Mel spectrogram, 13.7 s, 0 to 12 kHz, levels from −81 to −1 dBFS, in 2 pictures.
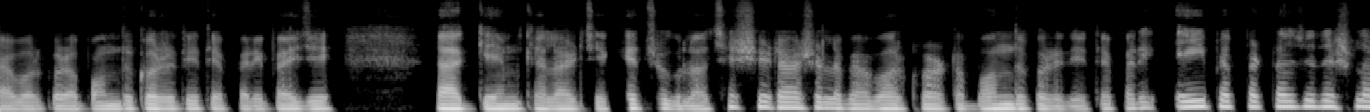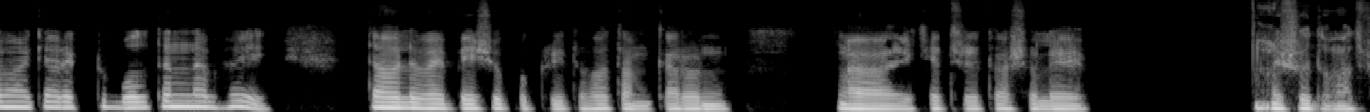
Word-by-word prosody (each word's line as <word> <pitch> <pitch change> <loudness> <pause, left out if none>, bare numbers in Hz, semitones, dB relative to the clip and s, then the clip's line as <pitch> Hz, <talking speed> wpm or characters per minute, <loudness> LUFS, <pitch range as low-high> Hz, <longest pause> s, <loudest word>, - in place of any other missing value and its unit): ব্যবহার 100 0 -2
করা 105 -1 0
বন্ধ 110 +2 +1
করে 120 -2 +3
দিতে 120 -1 -1
পারি 105 -1 -3
বা 115 - 0
এইযে 115 +1 0 0.6
অ্যা 120 -1 +7
game 115 0 +4
খেলার 110 -2 +1
যে 110 - -2
ক্ষেত্রগুলো 125 -5 -1
আছে 140 - -6
সেটা 160 -2 +1
আসলে 145 -1 0
ব্যবহার 120 -1 +2
করাটা 115 -2 -1
বন্ধ 120 +1 +5
করে 100 -4 -1
দিতে 95 +5 -6
পারি। 140 +2 -2 0.2
এই 180 - +6
ব্যাপারটা 175 -1 0
যদি 180 -1 +2
আসলে 180 0 -1
আমাকে 165 0 +1
আর 160 - +1
একটু 180 - -9
বলতেন 155 +3 +3
না 175 - +4
ভাই, 170 -5 +1 0.6
তাহলে 155 -2 +6
ভাই 140 - +4
বেশ 125 -1 +2
উপকৃত 115 -1 -7
হতাম। 125 -2 0
কারণ 115 0 +1 0.7
আ - - +5 0.3
এক্ষেত্রে 115 +1 -6
তো - - -2
আসলে 115 -2 -1 1.2
শুধুমাত্র 105 -4 -2
120 Hz, 190 wpm, -21 LUFS, 110-150 Hz, 1.2 s, অ্যা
